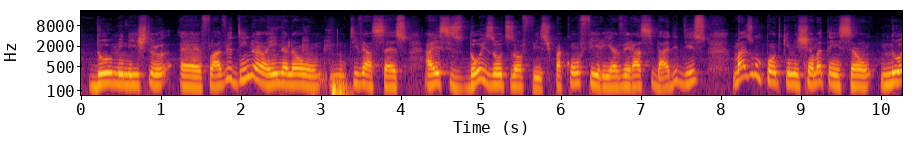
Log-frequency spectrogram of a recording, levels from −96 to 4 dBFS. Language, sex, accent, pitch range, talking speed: Portuguese, male, Brazilian, 150-220 Hz, 175 wpm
